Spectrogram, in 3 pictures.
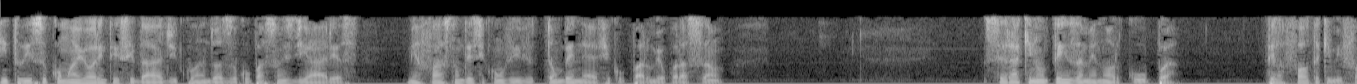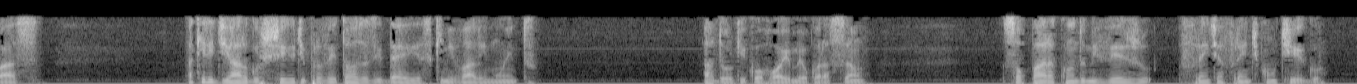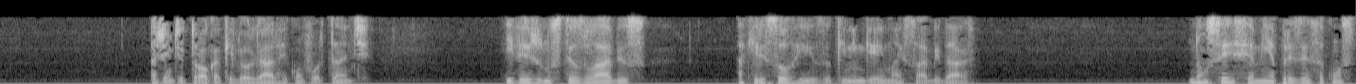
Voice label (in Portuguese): SAUDADES ROMÂNTICA, Telemensagens, masc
